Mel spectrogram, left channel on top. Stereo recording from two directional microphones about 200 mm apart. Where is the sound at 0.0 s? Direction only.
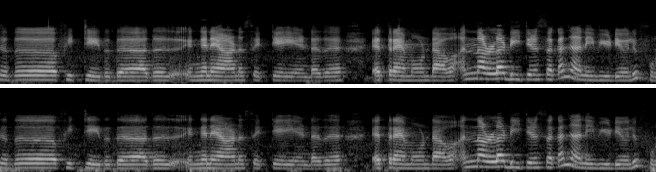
15° right (ahead or behind).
